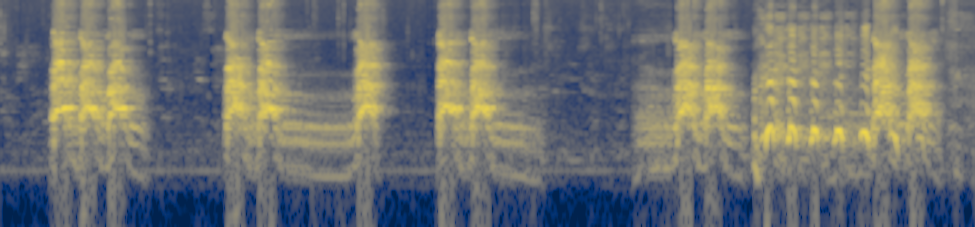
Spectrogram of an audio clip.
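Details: Pet dog barking frantically at the noise of a soup maker: sharp, loud barks in four rapid clusters separated by short pauses, about four barks a second, over a faint steady hum.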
